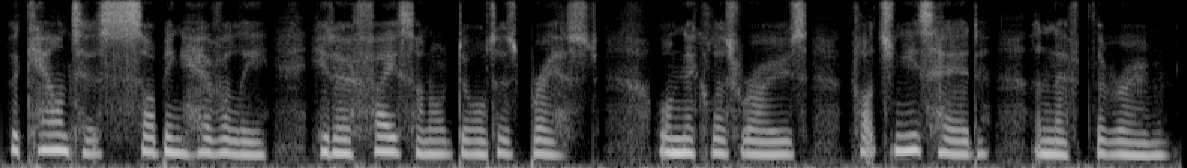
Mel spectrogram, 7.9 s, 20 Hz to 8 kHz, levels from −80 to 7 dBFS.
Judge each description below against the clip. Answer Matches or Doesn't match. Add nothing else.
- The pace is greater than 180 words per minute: Doesn't match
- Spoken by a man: Doesn't match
